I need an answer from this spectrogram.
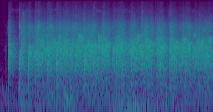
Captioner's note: applauding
